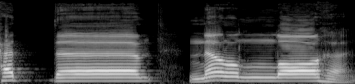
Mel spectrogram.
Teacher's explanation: न नून बारीक है, रॉ मोटा है, और आगे लफ्ज़ अल्लाह भी मोटा है, क्योंकि लफ्ज़ अल्लाह से पहले ज़बर आ गई है, तो ये लफ्ज़ अल्लाह पुर पढ़ा जाएगा, मोटा पढ़ा जाएगा।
